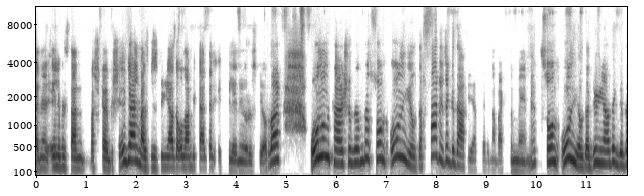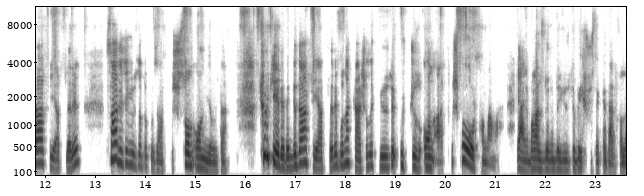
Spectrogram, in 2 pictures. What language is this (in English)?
Turkish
